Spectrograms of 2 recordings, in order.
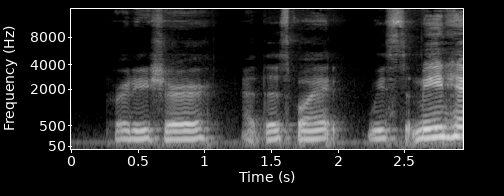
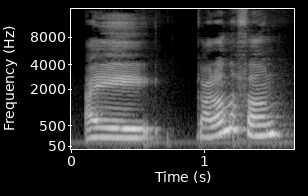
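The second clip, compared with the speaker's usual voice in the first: ordinary talk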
